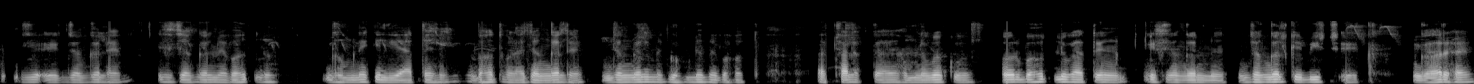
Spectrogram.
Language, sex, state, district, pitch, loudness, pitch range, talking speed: Hindi, male, Bihar, Lakhisarai, 105 Hz, -23 LUFS, 105-110 Hz, 175 wpm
